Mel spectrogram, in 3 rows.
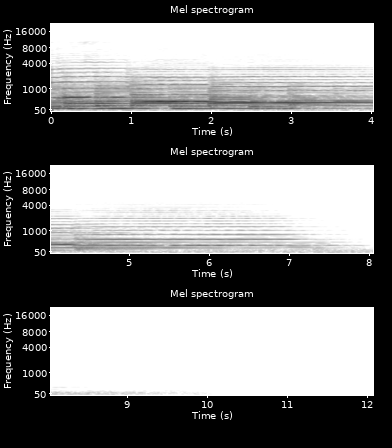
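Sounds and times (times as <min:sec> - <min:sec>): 
viola playing a chorale: 0:00.0 - 0:07.7.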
